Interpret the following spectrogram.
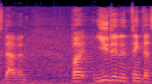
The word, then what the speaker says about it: Devon: You did not think they were taking Devon Witherspoon or Devin Witherspoon. I have to figure out how to pronounce that correctly, but I'm pretty sure it's Devin.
